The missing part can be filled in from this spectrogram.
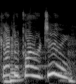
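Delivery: very high, rattled off as one run-together word. Recalling a funny scene, quoting Jackson's line with the words run together. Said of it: "Sounds like one word".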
